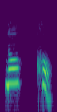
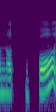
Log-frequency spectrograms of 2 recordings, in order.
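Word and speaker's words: 놓고: Di sini hiet juga sama ketemu giok, berarti dibacanya noko. Noko. Jadi bukan nohgo atau notgo, itu bukan ya, bukan notgo juga. Jadi noko.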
